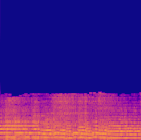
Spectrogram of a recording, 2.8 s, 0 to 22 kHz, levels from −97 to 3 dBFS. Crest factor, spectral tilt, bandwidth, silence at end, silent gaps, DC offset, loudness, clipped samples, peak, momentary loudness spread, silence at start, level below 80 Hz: 14 dB; -2.5 dB/octave; 8 kHz; 0 s; none; under 0.1%; -22 LUFS; under 0.1%; -10 dBFS; 2 LU; 0 s; -62 dBFS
